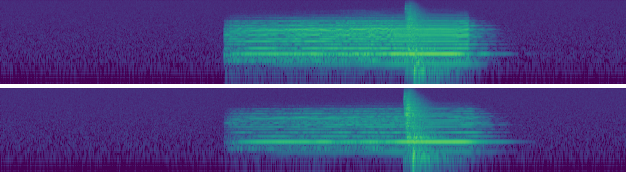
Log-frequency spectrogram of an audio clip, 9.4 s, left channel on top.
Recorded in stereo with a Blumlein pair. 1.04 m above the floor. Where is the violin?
40° left, 2 m.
